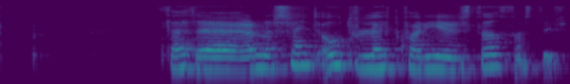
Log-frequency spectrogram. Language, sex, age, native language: Icelandic, female, 14, Icelandic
